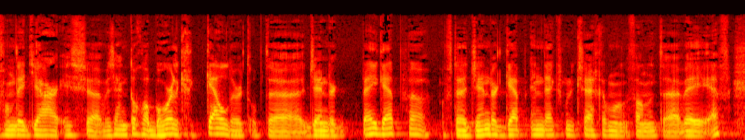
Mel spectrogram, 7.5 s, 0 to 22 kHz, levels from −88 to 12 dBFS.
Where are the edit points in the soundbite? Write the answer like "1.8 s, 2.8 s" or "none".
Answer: none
